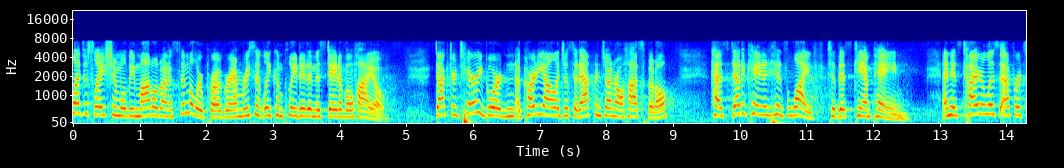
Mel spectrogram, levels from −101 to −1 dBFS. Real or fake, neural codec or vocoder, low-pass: fake; codec, 16 kHz, 2 kbps, FunCodec, trained on Chinese and English, 25 frames a second; 7.2 kHz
